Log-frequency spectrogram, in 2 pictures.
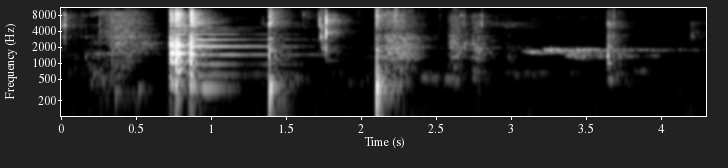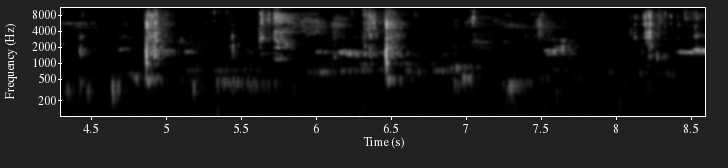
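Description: Spaghetti in tomato sauce being eaten close to the microphone: wet chewing and mouth noises with irregular sharp clicks. A short ringing sound comes about a second in.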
